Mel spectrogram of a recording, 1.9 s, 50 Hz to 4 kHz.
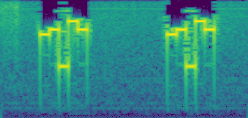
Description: Five-tone selective call (ZVEI), heard as quick runs of five tones, tones of about 70 ms. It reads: 89119 89119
